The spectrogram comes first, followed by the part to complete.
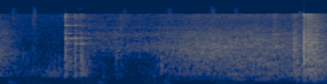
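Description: Metal aerosol hairspray cans clinking against each other as they are set in a drawer. Then a drawer slides shut with a rising rush that ends in a sharp knock near the end.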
